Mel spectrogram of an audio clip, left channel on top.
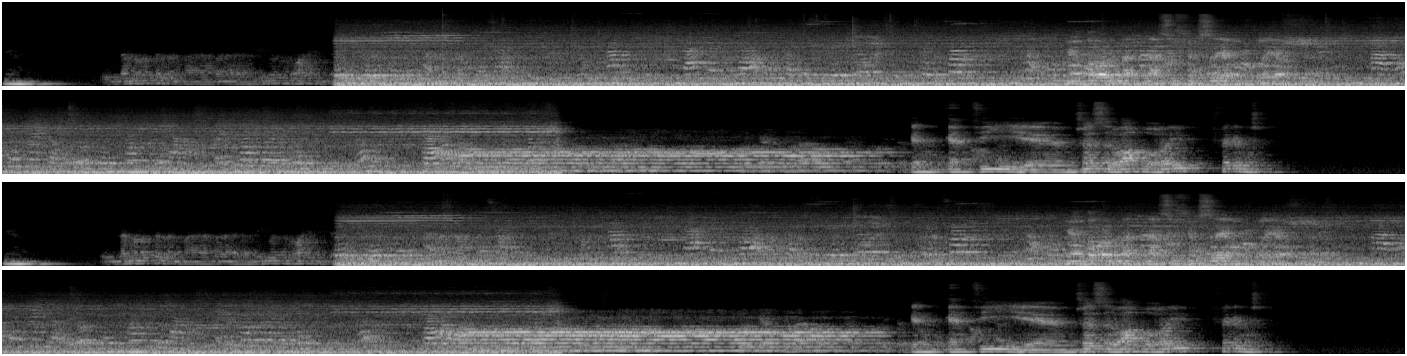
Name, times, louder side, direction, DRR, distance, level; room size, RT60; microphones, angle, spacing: voice 1, 0.0-0.4 10.6-13.2 15.2-15.6 23.1-26.0 26.2-26.6, left 1 dB, 5° left, -5 dB, 0.3 m, -25 dB
voice 2, 1.0-5.3 5.6-6.5 7.0-8.8 9.1-10.7 11.2-11.4 14.3-15.0 16.1-20.8 21.3-24.5, right 1 dB, 60° right, -2 dB, 0.7 m, -39 dB
sound 1, 3.3-19.6, left 1 dB, 80° left, 0.5 m, -24 dB
sound 2, 18.4-22.9, right 4 dB, 85° right, 0.3 m, -23 dB
2.4 x 2.1 x 2.8 m, 0.78 s
head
